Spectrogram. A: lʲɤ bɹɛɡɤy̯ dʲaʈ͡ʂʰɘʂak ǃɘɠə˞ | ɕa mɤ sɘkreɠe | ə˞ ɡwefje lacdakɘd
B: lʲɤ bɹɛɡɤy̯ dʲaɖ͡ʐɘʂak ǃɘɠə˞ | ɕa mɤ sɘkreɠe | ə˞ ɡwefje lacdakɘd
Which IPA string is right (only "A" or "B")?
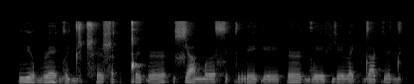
A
